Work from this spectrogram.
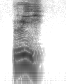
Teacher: when raw has kasra on it, it is pronounced by doing tarqiq. Ri. So normally when raw has fatha or dhamma, raw fatha, raw dhamma, ru, raw kesra, ri.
